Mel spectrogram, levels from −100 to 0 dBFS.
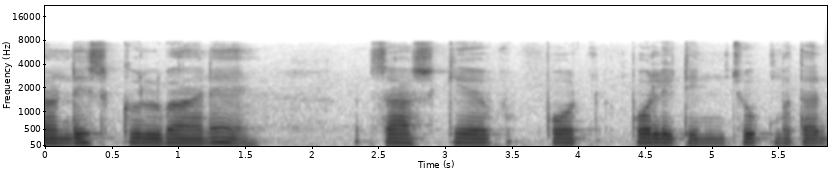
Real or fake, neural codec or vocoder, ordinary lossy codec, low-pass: real; none; none; none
